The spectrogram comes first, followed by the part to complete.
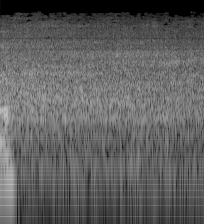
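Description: Model trains running on the layout's track: a steady, even whirring rush of motors and wheels on rail.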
